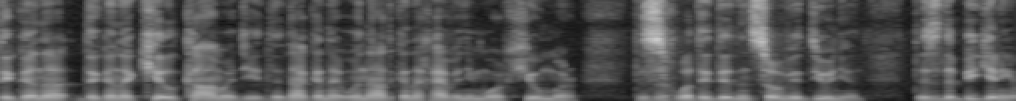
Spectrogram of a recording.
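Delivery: plain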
